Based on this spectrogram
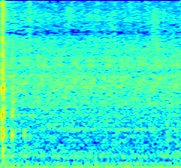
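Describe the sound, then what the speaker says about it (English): A Toyota car with a fault that makes it shut off while driving idles with a low, steady engine hum, preceded by a brief knock at the start, with no talking. "The car is on"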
